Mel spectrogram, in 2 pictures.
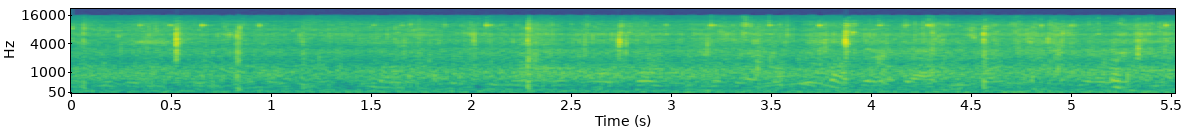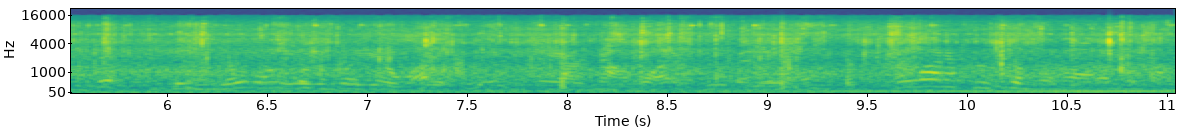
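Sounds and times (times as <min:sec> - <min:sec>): footsteps on muddy trail: 0:00.0 - 0:11.0
murmur of conversation: 0:00.0 - 0:11.0.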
